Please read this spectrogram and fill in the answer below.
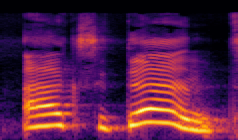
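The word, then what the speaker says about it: accident: يبقى اما اجي انطق هقول عشان الكاف. سيبت. اكسبت. فهمتوا بقى الدنيا؟ اكسيدنت، حادث. بقول لك حد عمل حادثه، اكسيدنت.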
